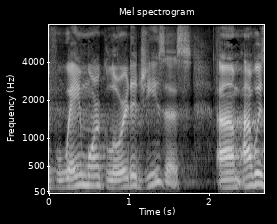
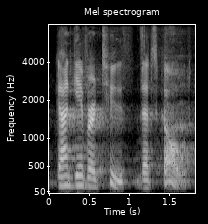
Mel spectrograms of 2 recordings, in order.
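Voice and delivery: ordinary delivery

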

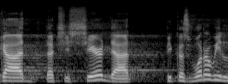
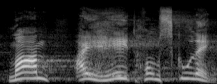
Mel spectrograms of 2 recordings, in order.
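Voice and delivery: put-on higher, louder, slow whiny child voice; daughter's complaint; 6 semitones higher, 6 dB louder than usual. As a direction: play the sulky daughter, drawn out. Daughter quoted complaining to mom.

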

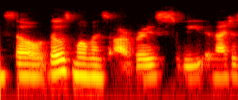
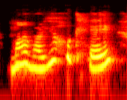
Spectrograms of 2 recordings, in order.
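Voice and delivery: put-on a higher voice for the worried boys; worried kids; 9 semitones higher, 5 dB louder than usual. Sons at the bathroom door ask mom, lightly voiced worried child. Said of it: "knock on the door".

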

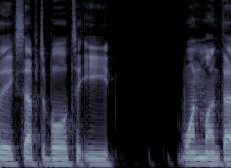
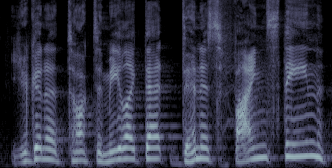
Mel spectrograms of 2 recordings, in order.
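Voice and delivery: Jason Mantzoukas impression; 10 semitones higher than usual. Shown as a demonstration. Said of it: "What's your best Jason Mantzoukas impression?".

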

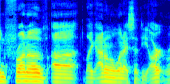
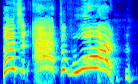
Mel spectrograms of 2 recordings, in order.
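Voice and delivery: mock outrage; 7 dB louder, slower than usual. Mock outrage at being tripped.

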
